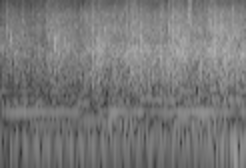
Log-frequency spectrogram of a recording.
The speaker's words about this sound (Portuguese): Aplauda a Jesus.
